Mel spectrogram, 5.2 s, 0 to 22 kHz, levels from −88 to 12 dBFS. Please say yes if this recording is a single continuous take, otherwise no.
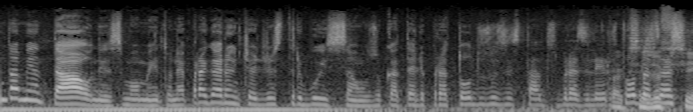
yes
